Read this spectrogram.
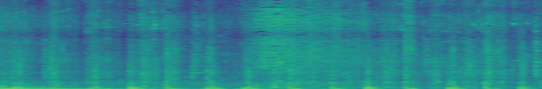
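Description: Heavy footsteps run across stone.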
